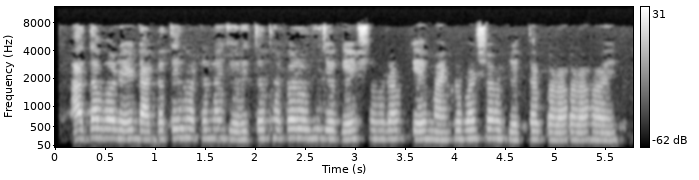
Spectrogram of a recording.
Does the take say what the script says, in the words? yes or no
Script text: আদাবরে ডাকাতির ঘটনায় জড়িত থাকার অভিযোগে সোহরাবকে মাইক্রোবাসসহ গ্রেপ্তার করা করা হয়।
yes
